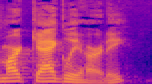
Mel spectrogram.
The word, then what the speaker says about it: Mark Gagliardi: So, first now, of all, I should clarify, it's pronounced Mark Gagliardi, and we had him on. No, that's fine. I mean, you were pronouncing it in the proper Italian way, you know what I mean?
